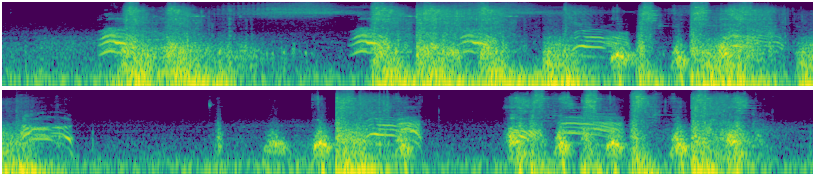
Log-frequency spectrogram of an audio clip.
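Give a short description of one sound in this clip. Weapons slash and strike in a fast fight.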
